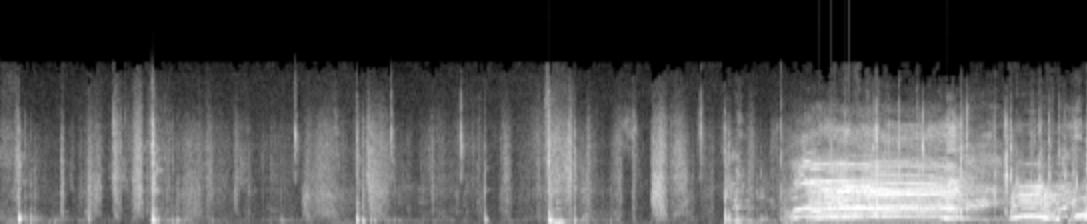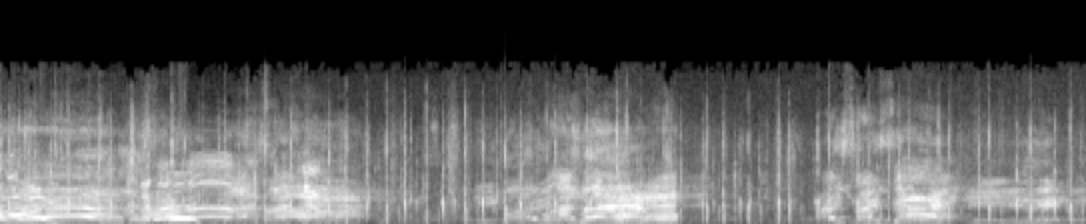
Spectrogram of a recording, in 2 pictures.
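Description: Soft tennis rally: a rubber ball struck by rackets four times, a second or so apart. From about six seconds in come loud shouts and cheers from players and teammates as the point ends.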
